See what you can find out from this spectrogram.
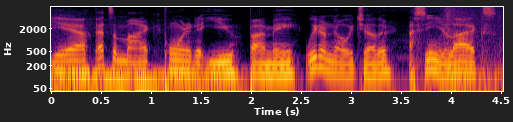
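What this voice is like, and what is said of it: Deliberately bad put-on accent. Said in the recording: “that's me holstering my terrible accent”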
